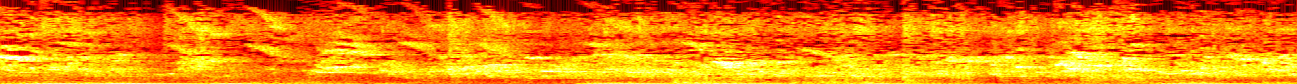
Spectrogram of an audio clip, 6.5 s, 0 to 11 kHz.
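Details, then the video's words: Waterslager canaries in song, 2022: continuous warbling with quick falling slurred notes and rolling trills, mid to high pitched, barely pausing, a brief dip in volume early on, over a soft low hum. "Kanarki wodnotokowe"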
